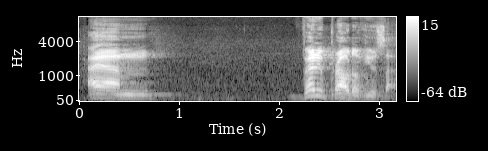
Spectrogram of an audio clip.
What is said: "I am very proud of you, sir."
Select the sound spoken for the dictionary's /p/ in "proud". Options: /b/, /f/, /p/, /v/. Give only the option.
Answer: /p/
